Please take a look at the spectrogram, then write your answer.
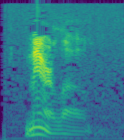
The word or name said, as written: merlot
